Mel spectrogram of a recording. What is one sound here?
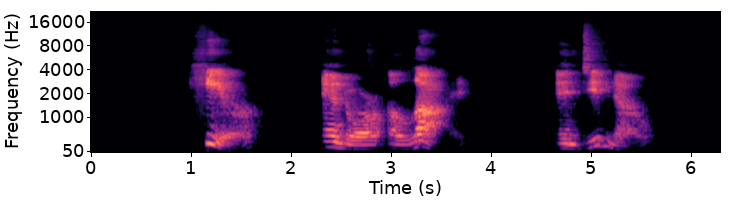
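A man speaks with animation close by, in short bursts.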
